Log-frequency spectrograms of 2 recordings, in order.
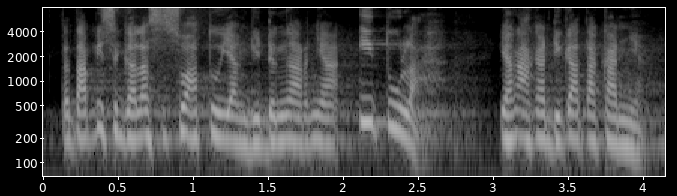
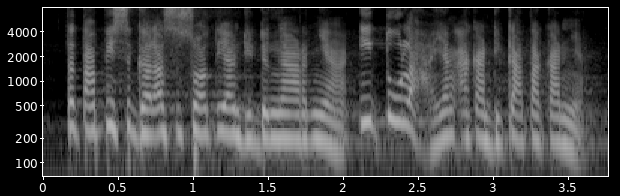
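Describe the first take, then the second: The two takes are said the same way.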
